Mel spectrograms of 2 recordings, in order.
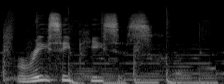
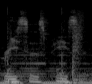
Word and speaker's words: Reese's Pieces: is a beautifully iced Reese Pieces. How do you say that? Reese's Pieces. You say Reese's Pieces? Reese's Pieces. I said Reese Pieces. But there's an S at the end of Reese.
